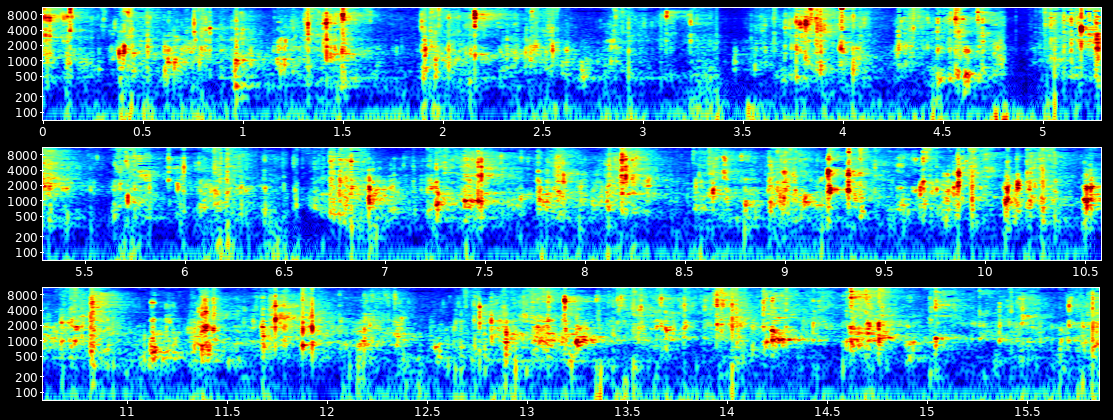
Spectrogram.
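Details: Indoors, two-and-a-half-year-old English Labrador Retriever Lucky devours raw food, producing continuous crunchy biting and wet chewing, closely spaced irregular snaps and smacks with brief pauses.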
